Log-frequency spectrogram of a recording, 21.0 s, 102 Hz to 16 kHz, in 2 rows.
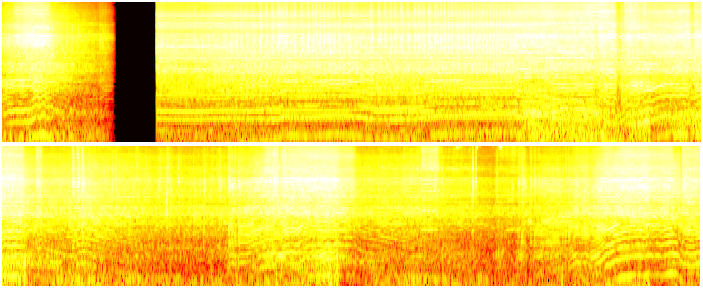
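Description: TM 250 EN two-stroke enduro motorcycle engine revving hard and changing gear, its pitch climbing and dropping over and over as it accelerates and slows for turns, heard from on the bike. The sound cuts out briefly about two seconds in.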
